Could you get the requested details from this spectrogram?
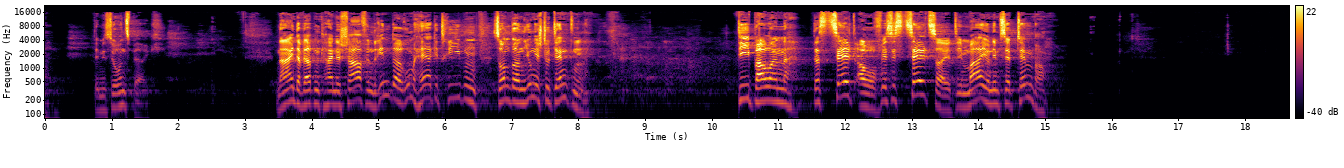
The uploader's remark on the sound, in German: aus dem Gottesdienst der Liebenzeller Mission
